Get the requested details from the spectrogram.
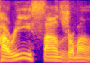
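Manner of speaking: put-on French accent. Saying the full team name for accent speakers: mock French accent. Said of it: "but I speak in an accent".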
